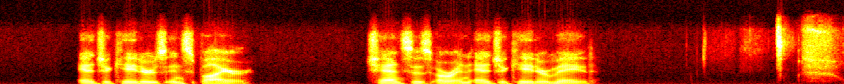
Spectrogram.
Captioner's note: computer speaking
